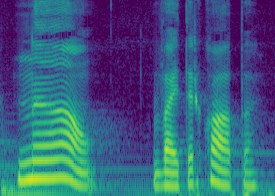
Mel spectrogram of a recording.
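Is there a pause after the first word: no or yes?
yes. There is a pause right after não. Contrary to what was said, there will be a cup.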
